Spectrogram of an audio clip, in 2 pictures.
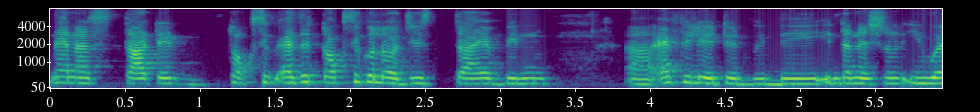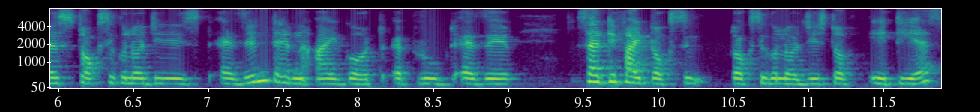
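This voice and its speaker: A woman in a Bengali accent speaks at a fairly quick pace, medium in pitch, with fairly even intonation. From Northeast India, Tripura. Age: 50s. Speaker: toxicologist and former professor. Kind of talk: panel talk.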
